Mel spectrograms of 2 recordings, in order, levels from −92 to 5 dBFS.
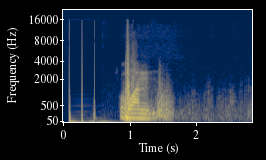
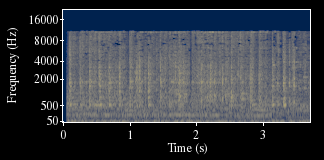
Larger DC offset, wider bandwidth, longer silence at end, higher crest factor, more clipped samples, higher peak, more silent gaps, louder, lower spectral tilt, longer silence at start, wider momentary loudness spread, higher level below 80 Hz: neither; first, 15.5 kHz vs 11.5 kHz; first, 1.2 s vs 0 s; about the same, 20 dB vs 18 dB; neither; first, 0 dBFS vs -12 dBFS; neither; first, -16 LUFS vs -27 LUFS; first, -7 dB/octave vs 0 dB/octave; about the same, 0.1 s vs 0.05 s; first, 25 LU vs 2 LU; first, -40 dBFS vs -46 dBFS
